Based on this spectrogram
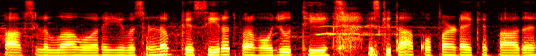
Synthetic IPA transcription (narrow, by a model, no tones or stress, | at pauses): aːpsɐlːəlːaːɦuɐlɛɦʋɐsəlːəmkesiːɾət̪pɐɾmɔːd͡ʒuːd̪̚t̪ʰiɪskɪt̪a̰ːbkopɐɽnekebaːd̪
